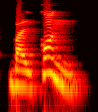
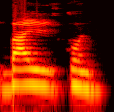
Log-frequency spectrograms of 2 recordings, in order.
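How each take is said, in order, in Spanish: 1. El acento está en la segunda sílaba. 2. El acento está en la primera sílaba. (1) "¿Dónde lleva la tilde? Muy bien, en la O" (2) "¿Sonará bien? No, ¿verdad?"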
